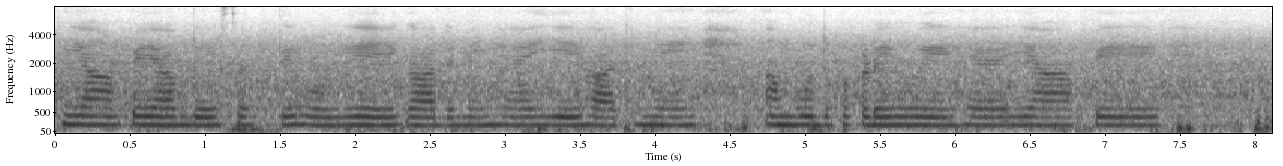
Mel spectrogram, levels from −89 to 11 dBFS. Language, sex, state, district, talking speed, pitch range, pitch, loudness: Hindi, female, Haryana, Charkhi Dadri, 140 wpm, 195-200 Hz, 195 Hz, -17 LUFS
